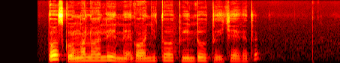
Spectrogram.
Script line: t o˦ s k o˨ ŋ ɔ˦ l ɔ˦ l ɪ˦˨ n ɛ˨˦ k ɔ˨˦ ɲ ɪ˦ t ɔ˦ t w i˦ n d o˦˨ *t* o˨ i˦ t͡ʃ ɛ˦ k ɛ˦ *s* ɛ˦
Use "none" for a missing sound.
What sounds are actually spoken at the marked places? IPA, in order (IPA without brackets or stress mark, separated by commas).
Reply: t, t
